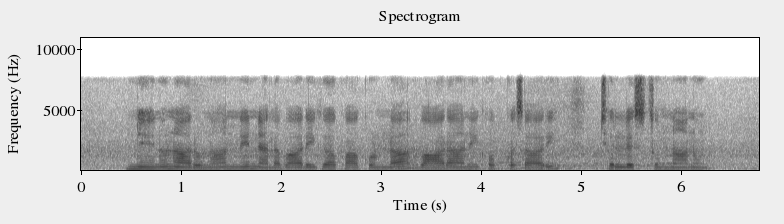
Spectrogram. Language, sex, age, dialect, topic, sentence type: Telugu, female, 18-24, Utterandhra, banking, statement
